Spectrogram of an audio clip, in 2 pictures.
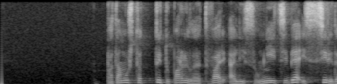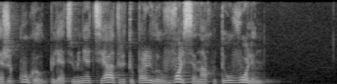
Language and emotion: Russian, angry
